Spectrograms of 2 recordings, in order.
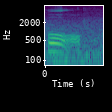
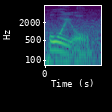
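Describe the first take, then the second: First: The vowel is a plain short u sound. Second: The vowel glides like oy. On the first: The speaker calls it wrong. "but they said full" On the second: The speaker calls it right. "Next time we're gonna be more enunciate our words better"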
